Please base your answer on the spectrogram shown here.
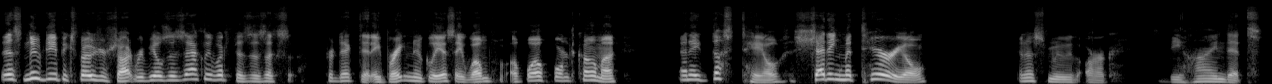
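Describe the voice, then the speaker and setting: A man's voice: a little high, very animated, measured pace, dry recording. A man hosting a science podcast, delivering semi-scripted commentary with wry asides and the odd stumbled, repeated word.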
